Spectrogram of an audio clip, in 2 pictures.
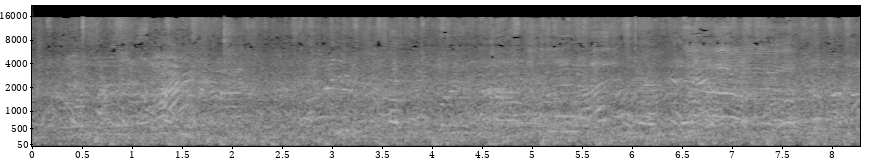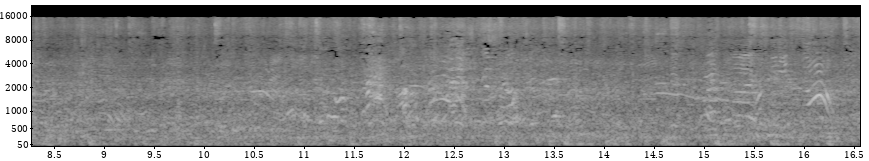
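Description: Children's voices call out high and excited among the crowd.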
